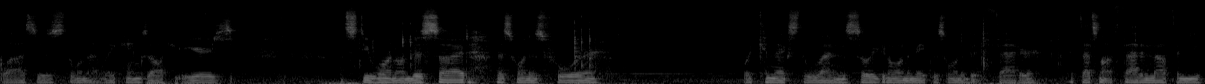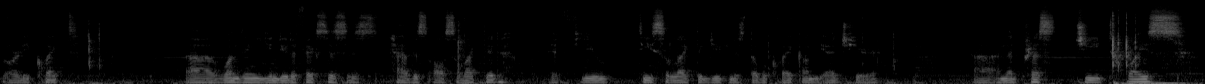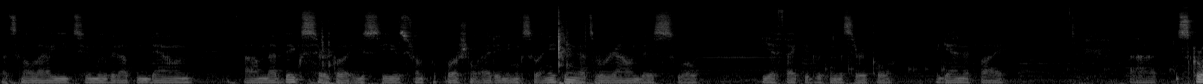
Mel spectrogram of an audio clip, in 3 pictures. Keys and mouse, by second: 0.2-2.2 middle drag, 2.9 middle click, 4.9 ctrl+e, 6.1 middle click, 6.7 ctrl+r, 10.7 KP_1, 12.7 click, 13.8 KP_1, 17.0 click, 17.6 click, 18.6-19.8 drag, 20.7 click, 20.8 click, 21.2 click, 21.8 KP_1, 24.1 g, 24.2 g, 27.3 click, 28.2 g, 29.0-30.6 drag, 30.6 g.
